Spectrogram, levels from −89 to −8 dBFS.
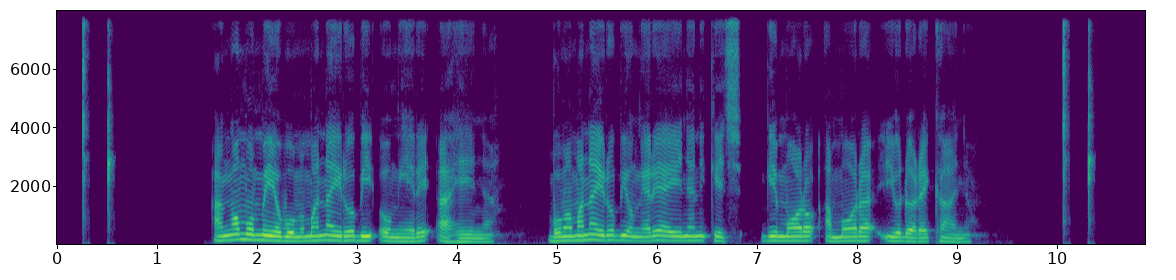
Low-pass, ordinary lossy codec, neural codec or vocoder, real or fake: none; none; codec, 16 kHz, 8 kbps, FunCodec, trained on LibriTTS, 25 frames a second; fake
